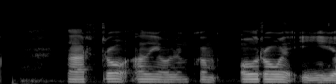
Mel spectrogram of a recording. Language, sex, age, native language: Icelandic, male, 13, Polish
